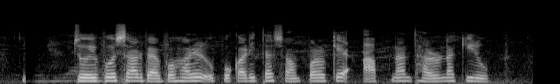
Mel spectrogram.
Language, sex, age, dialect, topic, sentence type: Bengali, male, 18-24, Standard Colloquial, agriculture, question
